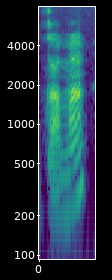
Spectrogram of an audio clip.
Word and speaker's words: camarón: La mayor fuerza de voz recae en la ron y lleva tilde porque es una palabra aguda y termina en N. Todas las palabras agudas que terminen en N, S o vocal van a llevar tilde.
